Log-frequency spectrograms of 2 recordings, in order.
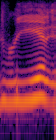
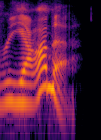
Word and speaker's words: Rihanna: You said Rihanna. It's Rihanna. That's her name, dude.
